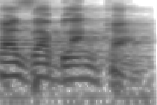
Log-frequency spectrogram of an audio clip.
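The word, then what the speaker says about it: Casablanca: Nama negaranya Maroko, ibu kotanya tulisannya Casa Blanca. Cara bacanya Kazablanka.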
